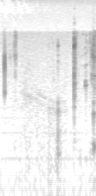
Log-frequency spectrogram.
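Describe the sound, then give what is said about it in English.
Quiet mouth sounds of someone sipping water: a few soft wet slurps and a swallow, spaced irregularly with no talking. “Pardon me. Sip of water.”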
